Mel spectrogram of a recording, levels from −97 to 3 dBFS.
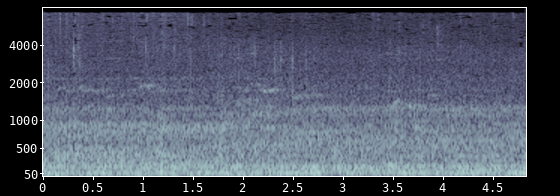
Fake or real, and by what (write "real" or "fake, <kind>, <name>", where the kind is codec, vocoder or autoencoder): real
